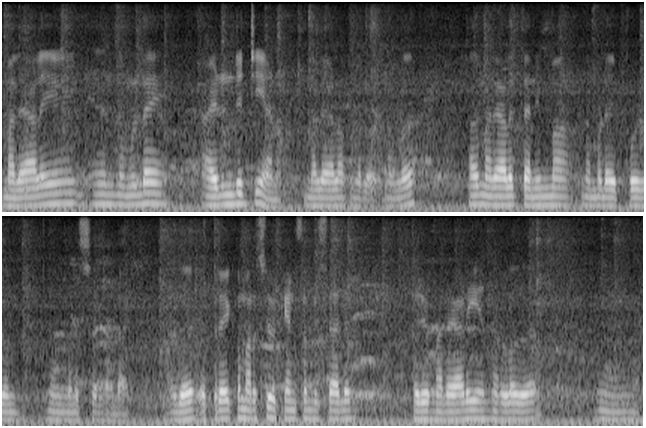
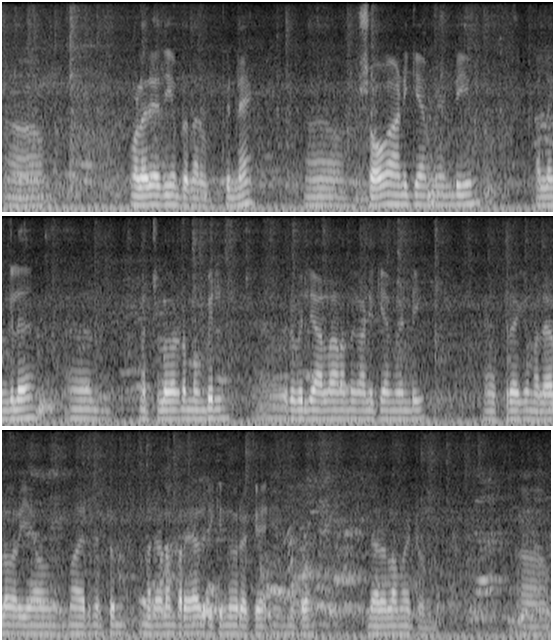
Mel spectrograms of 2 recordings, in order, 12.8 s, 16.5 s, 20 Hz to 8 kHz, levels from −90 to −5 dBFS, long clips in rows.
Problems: constant background noise, continuous background conversations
